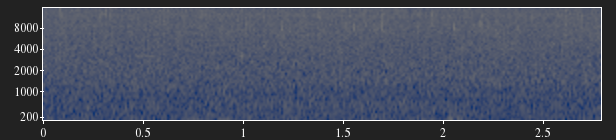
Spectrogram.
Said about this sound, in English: Maybe wait out the rain.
